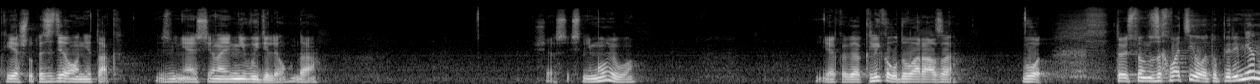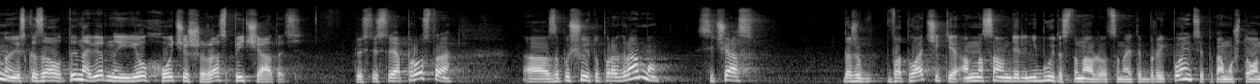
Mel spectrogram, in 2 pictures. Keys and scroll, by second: 3.2 super+F8, 9.6 super+F8.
